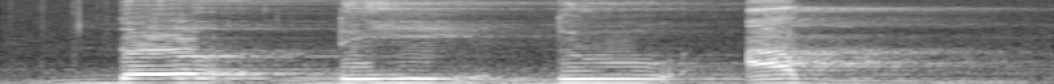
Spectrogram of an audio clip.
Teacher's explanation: lidah ini menekan mengatup ke atas gitu loh Ya sehingga tidak ada nafas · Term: huruf Dod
